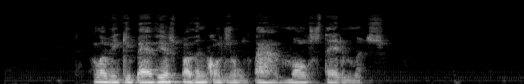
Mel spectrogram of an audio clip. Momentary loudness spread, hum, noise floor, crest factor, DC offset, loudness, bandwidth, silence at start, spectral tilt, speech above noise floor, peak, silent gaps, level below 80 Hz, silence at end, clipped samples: 15 LU; none; -63 dBFS; 18 dB; under 0.1%; -18 LUFS; 9.8 kHz; 0.95 s; -8 dB/octave; 46 dB; -2 dBFS; none; -32 dBFS; 1.45 s; under 0.1%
